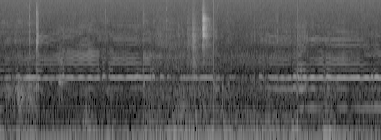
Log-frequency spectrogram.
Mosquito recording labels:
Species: Culex quinquefasciatus; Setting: cup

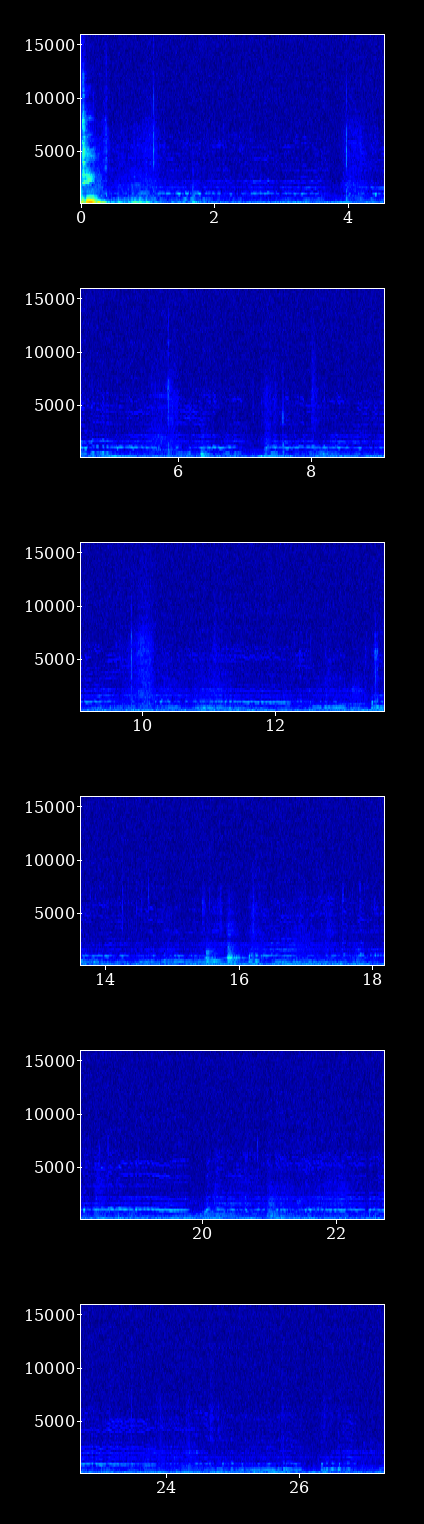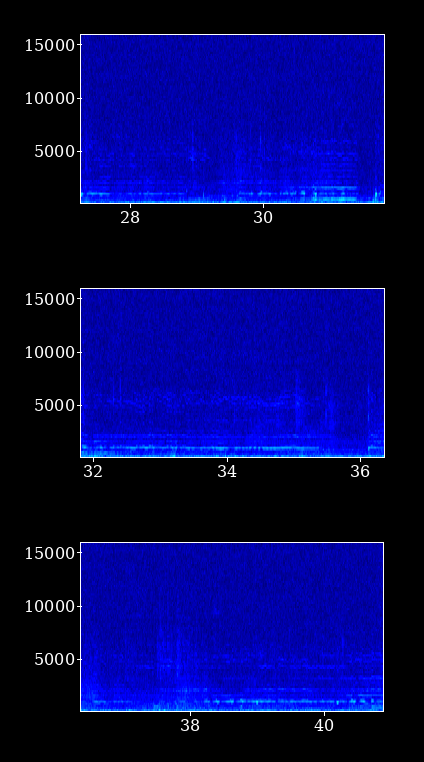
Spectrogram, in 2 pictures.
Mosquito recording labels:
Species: Anopheles funestus s.s.; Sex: female; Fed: unfed; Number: one; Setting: cup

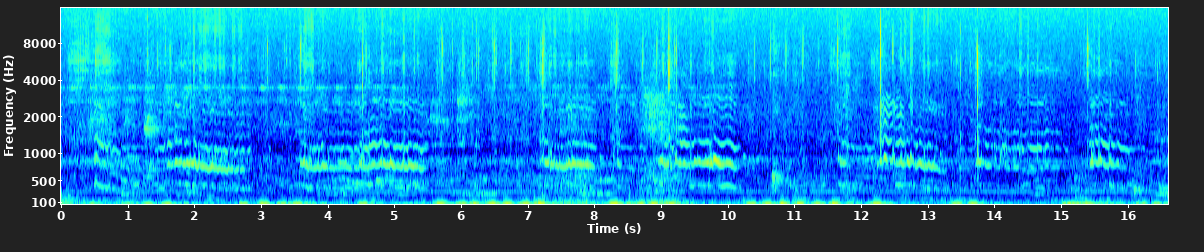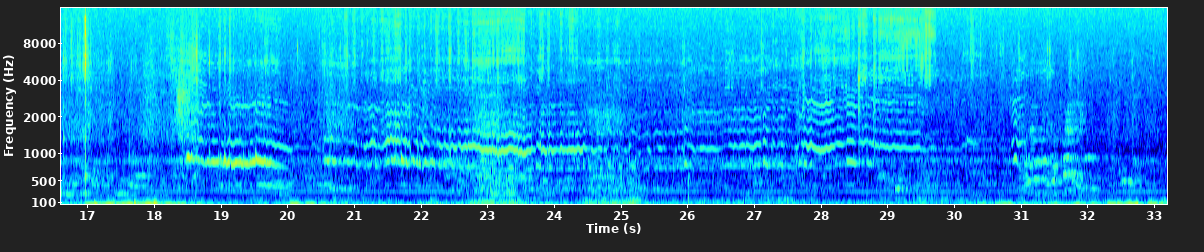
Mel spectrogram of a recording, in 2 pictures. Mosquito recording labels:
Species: Anopheles arabiensis; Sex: female; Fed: unfed; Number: one; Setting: cup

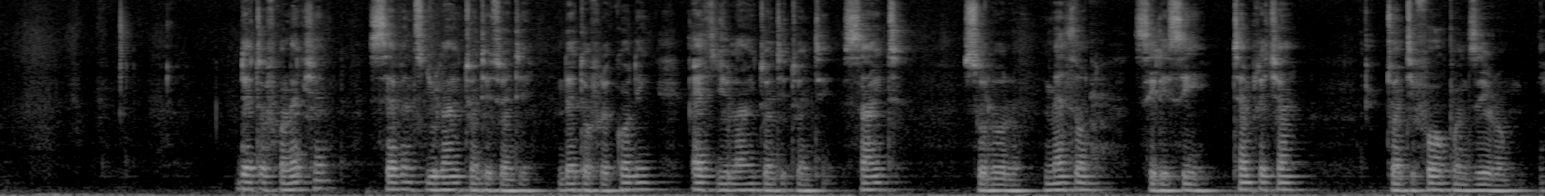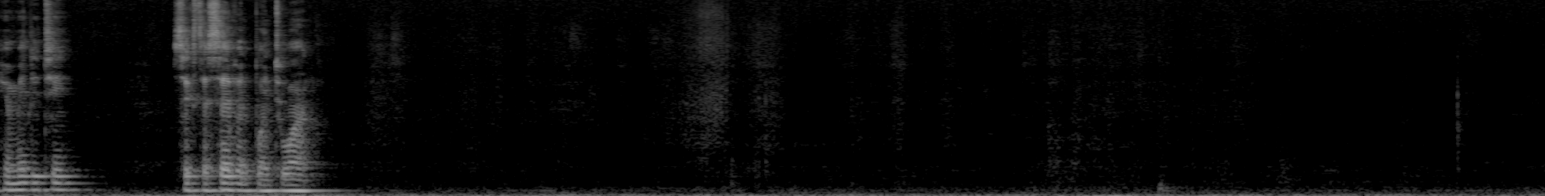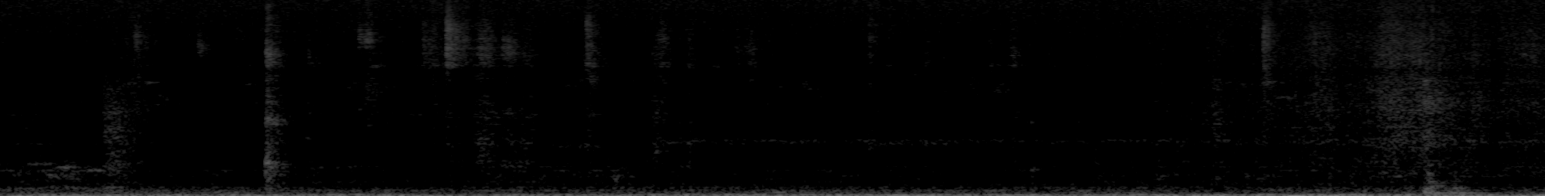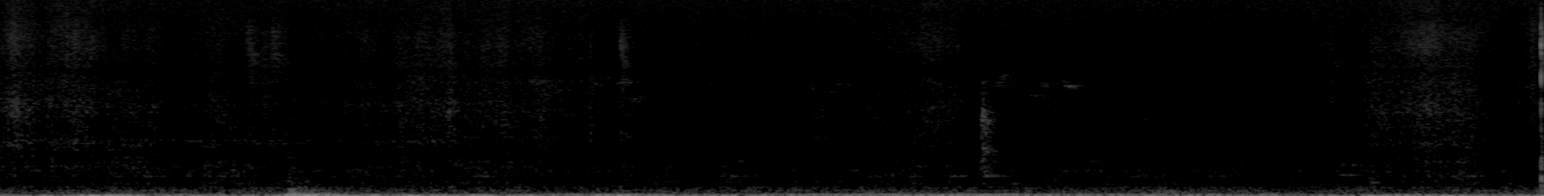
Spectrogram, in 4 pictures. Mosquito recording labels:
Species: no mosquito; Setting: cup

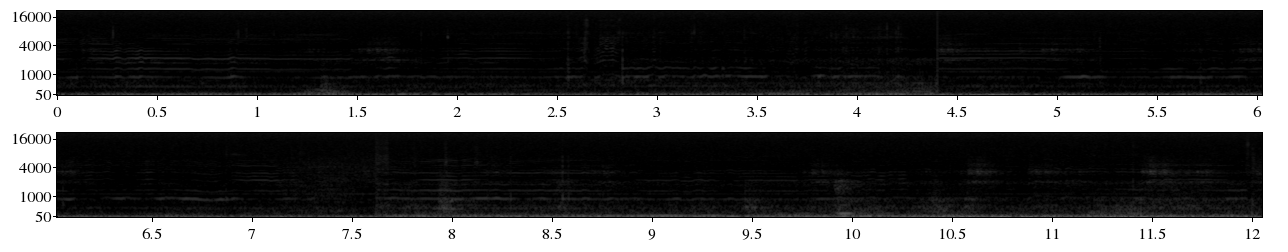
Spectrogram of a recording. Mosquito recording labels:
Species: Culex quinquefasciatus; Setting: cup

